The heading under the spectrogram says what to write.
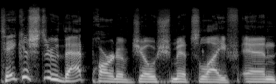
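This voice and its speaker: At a moderate pace and medium pitch, a man speaks in a plain, everyday voice with an American accent. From Iowa. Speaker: podcast host and sports play-by-play announcer. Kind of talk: interview. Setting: studio.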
